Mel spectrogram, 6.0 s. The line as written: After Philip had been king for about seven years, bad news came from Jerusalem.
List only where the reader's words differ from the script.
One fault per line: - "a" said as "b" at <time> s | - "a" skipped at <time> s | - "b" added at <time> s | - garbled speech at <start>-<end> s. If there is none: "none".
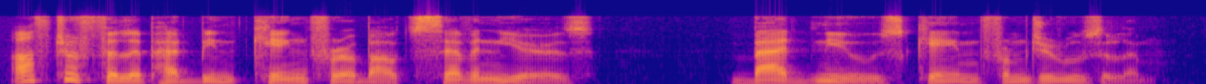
none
